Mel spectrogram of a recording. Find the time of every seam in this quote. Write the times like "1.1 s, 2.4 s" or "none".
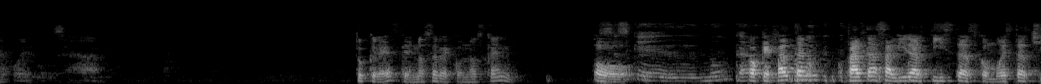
none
